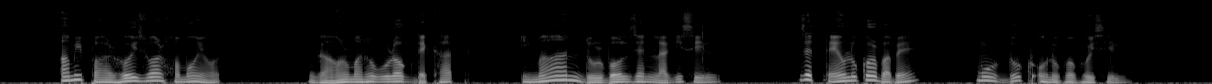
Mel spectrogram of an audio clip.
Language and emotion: Assamese, sad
